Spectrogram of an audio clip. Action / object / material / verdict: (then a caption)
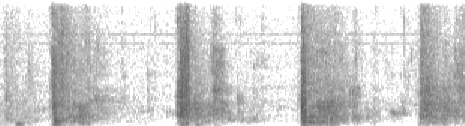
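shake / plastic jug with water / water / partly full. A plastic water jug about two-thirds full is shaken hard during diagonal punches, making the water slosh noisily inside like a washing machine. Four strong sloshing surges land about a second apart, each a sharp splashy onset that washes off over the following half second.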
